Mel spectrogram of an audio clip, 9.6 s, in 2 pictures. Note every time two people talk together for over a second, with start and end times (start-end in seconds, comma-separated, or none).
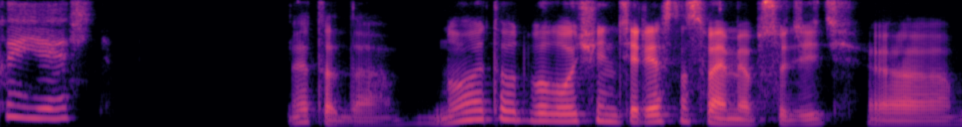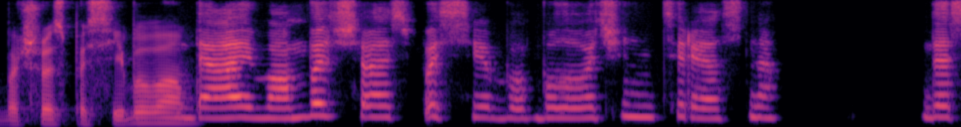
none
